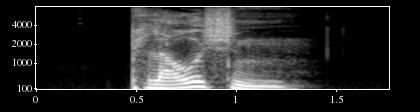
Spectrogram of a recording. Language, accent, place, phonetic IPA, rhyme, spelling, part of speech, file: German, Germany, Berlin, [ˈplaʊ̯ʃn̩], -aʊ̯ʃn̩, plauschen, verb, De-plauschen.ogg
- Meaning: 1. to chat casually with a friend 2. to exaggerate, lie 3. to blab, gossip; to tell secrets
